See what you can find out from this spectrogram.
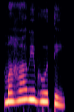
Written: ಮಹಾವಿಭೂತಿ

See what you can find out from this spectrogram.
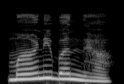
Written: ಮಾಣಿಬಂಧ

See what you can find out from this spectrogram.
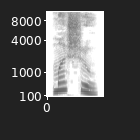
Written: ಮಿಶ್ರ

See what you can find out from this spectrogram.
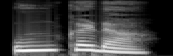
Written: ಊಂಕಿಡು

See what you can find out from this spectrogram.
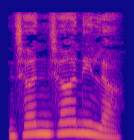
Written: ಝಂಝಾನಿಲ

